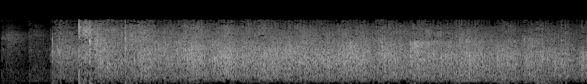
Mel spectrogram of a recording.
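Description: An audience breaks into steady applause for a group's leadership, a dense wash of many hands clapping that swells quickly after a brief start and holds at an even, loud level throughout, with no voices standing out.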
